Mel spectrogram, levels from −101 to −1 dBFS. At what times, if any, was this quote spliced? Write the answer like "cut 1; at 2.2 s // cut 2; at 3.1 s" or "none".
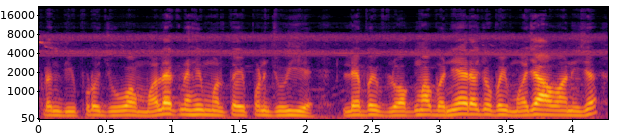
none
